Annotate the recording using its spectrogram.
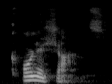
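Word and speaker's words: cornichons: pickles so and you called them who they're cornon cornishon I'm not going to have you spell that c r n i c h o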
